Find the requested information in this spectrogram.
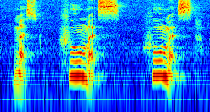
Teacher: It's an H sound, then the U as in food, hu, and the second syllable is mus, mus, hummus, hummus.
